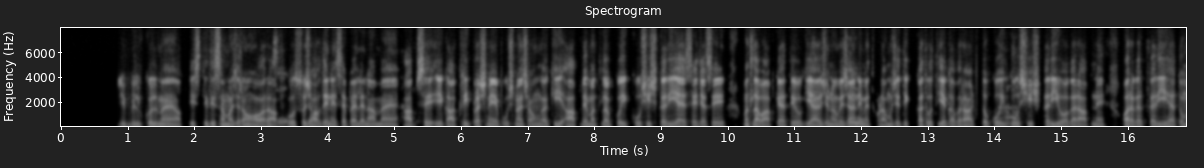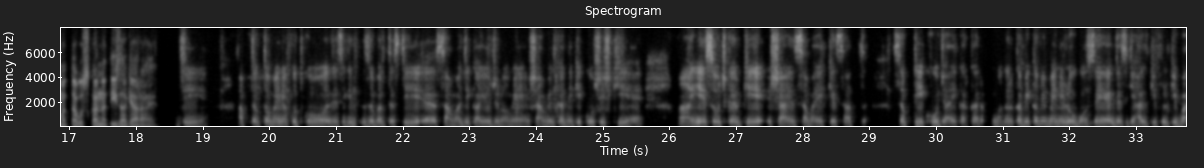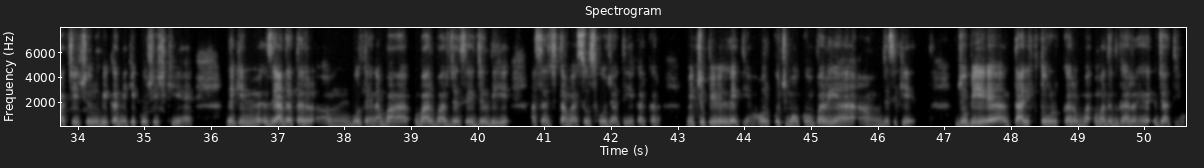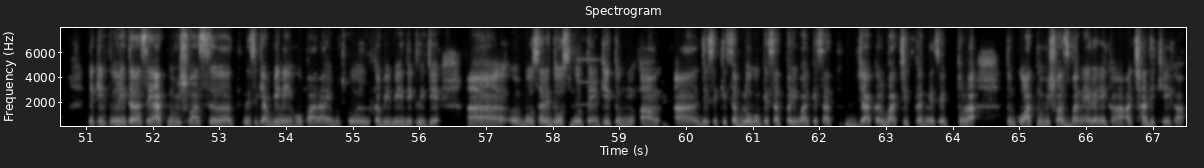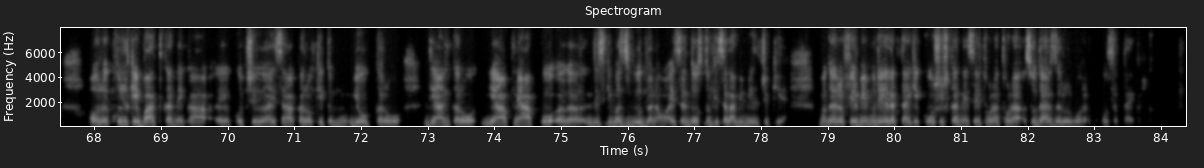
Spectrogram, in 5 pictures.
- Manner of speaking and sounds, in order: distorted speech; tapping; static; alarm
- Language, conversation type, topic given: Hindi, advice, सामाजिक आयोजनों में शामिल होने में मुझे कठिनाई क्यों होती है?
